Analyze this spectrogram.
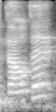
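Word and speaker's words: Velveth: And the last letter in my first name, Velvet, is an H, and it's silent H because it's actually Spanish.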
